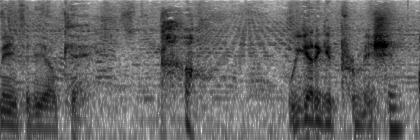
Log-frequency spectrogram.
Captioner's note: laughs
